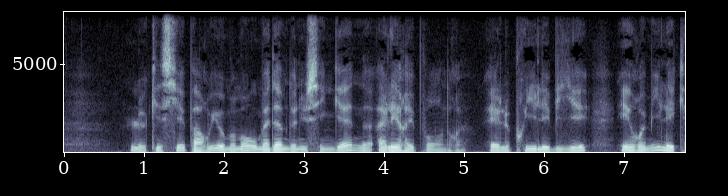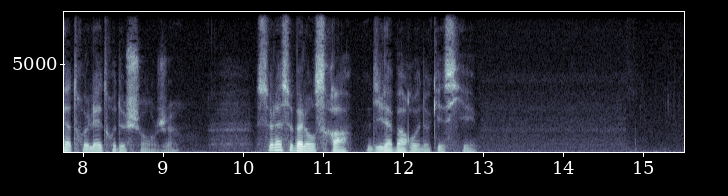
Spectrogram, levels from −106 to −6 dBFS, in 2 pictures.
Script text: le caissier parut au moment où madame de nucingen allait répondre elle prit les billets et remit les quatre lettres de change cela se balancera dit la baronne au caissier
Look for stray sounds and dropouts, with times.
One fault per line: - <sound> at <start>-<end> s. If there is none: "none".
none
